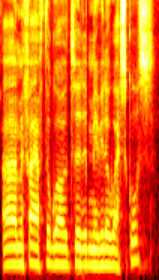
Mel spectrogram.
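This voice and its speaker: A man's voice: medium pitch, flat delivery, quick pace, dark tone. A man with a Trinidadian accent chatting casually as a podcast guest, with laid-back slang and repeated phrases. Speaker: podcast guest working in finance. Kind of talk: casual chat.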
